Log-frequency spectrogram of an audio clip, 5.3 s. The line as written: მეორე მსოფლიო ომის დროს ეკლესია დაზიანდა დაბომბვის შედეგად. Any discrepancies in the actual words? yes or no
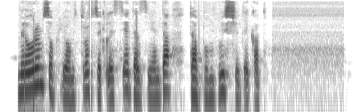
no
